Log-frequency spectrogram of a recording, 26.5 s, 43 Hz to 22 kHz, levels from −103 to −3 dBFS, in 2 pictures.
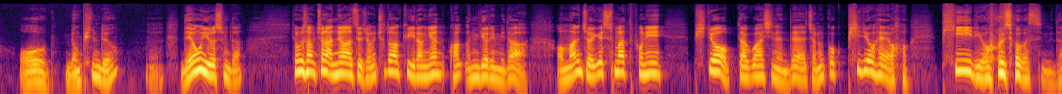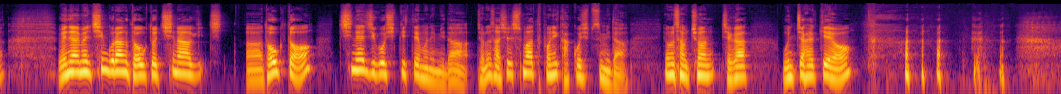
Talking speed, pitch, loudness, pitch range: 290 characters per minute, 150 Hz, -17 LUFS, 125-175 Hz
